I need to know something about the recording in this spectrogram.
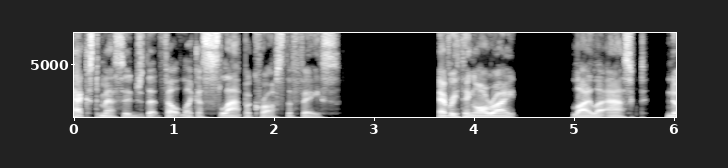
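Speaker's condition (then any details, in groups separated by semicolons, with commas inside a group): No condition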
